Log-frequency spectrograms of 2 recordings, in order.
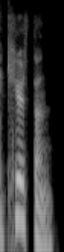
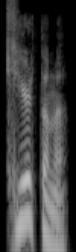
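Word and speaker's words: कीर्तन: kirtan they don't say kirtana it doesn't mean that it's right if you want to speak Hindi then you should say kirtan but if you want to speak Sanskrit then you just say kirtana this like English like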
